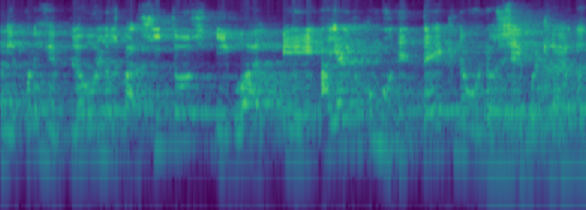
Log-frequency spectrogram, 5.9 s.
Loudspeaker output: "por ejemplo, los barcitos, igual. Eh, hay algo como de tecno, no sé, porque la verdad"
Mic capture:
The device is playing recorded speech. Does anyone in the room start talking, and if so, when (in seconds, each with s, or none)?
4.8 s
